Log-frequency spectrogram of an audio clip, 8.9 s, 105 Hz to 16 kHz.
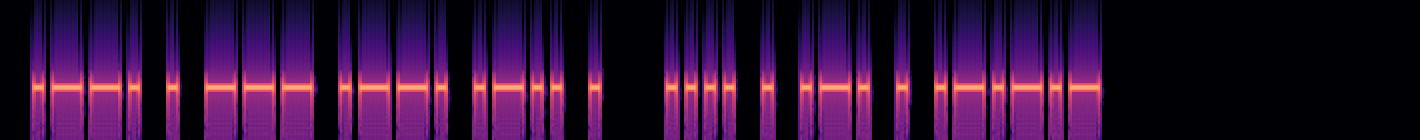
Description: Morse code, heard as a keyed tone, about 20 wpm, 700 Hz. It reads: PEOPLE HERE.
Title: Sentences with 6-Word Phrases - Spoken Beginning - 20wpm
